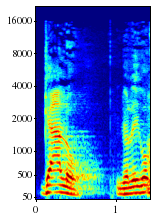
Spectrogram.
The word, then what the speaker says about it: Gallo: No, e, en inglés y la pronunciación en inglés es galo, pero hay mucha gente que le dice yo y gallo, pues, pues cómo se escribe.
